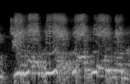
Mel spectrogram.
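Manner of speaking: high, laughing cry of alarm; panicked plea. Retold or imitated. Sister Lin begging the husband to spare the glasses, mock panic. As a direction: plead half-laughing not to break them.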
